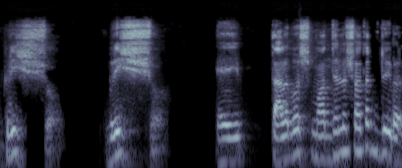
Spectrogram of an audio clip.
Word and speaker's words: গ্রীষ্ম: আসে তাহলে কি হবে যে অক্ষরের সাথে থাকবে সেই অক্ষরটা দুইবার উচ্চারণ করতে হবে সেই অক্ষরটা কি করতে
